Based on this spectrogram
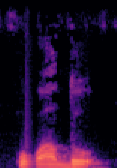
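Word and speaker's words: wadu (وَضوء): Ada dua cara baca yang hanya beda harokat tapi memberikan perubahan makna yang jauh. Yang pertama adalah kata wudhu. Wudhu itu artinya kegiatan berwudhu. Yang kedua wadu artinya adalah air yang digunakan untuk wudhu.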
